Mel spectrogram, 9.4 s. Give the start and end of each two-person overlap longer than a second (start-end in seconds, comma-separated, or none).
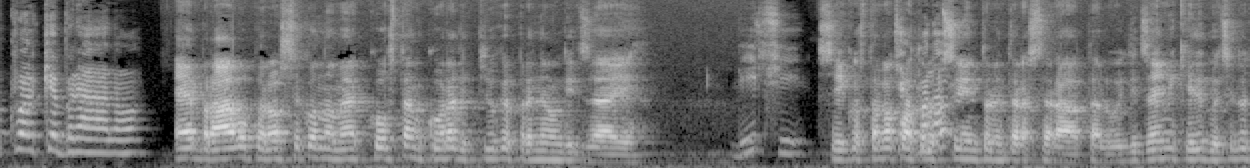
none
